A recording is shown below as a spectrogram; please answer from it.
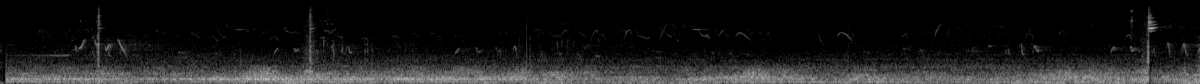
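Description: A fairway wood striking a golf ball: one sharp click near the end. Under it runs a steady low rumble, with birds chirping.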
